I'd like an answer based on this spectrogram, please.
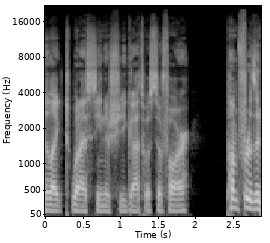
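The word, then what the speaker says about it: Ncuti Gatwa: to thank nerdy tastic for educating me on how to pronounce shoy gwa because I think when we said the name in a previous episode I was nowhere near that yeah uh me neither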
